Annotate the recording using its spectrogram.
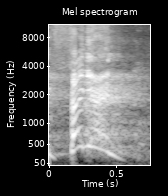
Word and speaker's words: Finzean: G-A-R-I-O-C-H. – And the town. – Oh, Lord, give me strength. It's Fingen. F-I-N-Z-E-A-N. – Could you spell it properly, please? – I did. F-I-N-Z-E-A-N. Fingen!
